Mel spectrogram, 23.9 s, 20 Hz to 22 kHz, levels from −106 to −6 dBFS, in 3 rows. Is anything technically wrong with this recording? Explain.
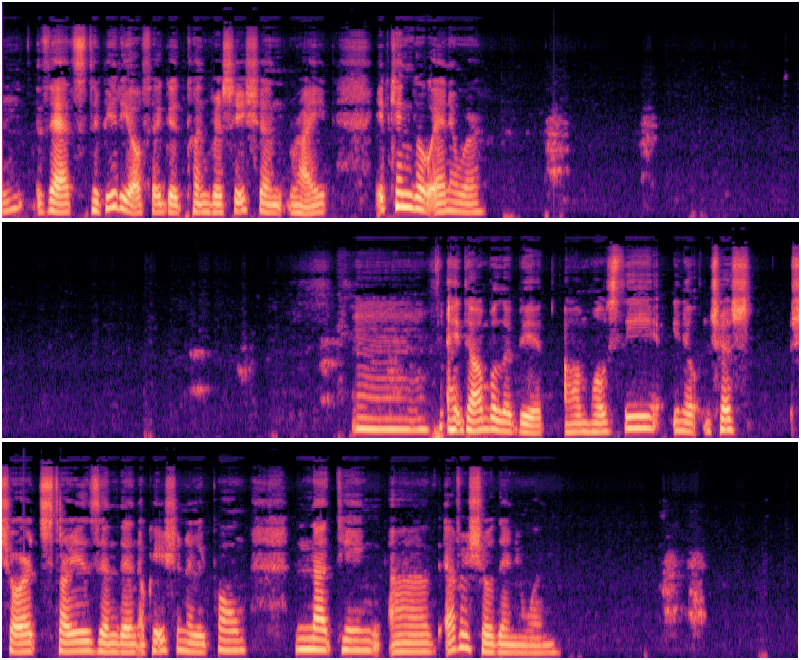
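Yes. Two sharp single clicks occur in the speech, at 5.51 s and 16.15 s. They are likely dropped samples. A handful of samples, well under a millisecond, go missing, so the waveform jumps abruptly between values. Nothing audible is lost, but each jump produces a brief click spread across the spectrum.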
